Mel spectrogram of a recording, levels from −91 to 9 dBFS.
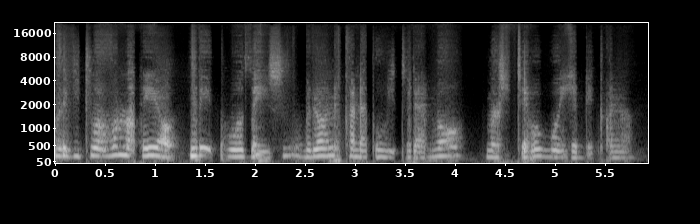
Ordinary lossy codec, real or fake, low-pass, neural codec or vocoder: none; fake; none; codec, 44.1 kHz, 0.9 kbps, DAC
